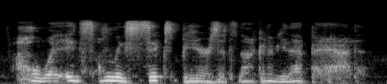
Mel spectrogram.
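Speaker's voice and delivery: whispered speech. Pressing another character in a scene about the beers: whispering. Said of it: "we're whispering".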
